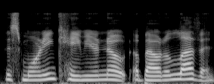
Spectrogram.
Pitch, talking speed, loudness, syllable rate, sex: 210 Hz, 195 wpm, -15 LUFS, 5.5 syllables/s, female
